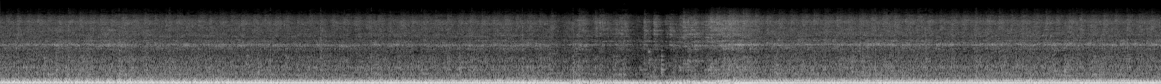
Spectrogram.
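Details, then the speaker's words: Chevy Nova with a new 408ci small-block V8, first fire-up: deep, steady rumble with an even beat and one brief blip, idling smoothly with no knocks or ticks. Runs fine; shakedown and wiring still to do. "well guys there you have it she fired up and ran that's what we wanted to do we accomplished our goal"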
